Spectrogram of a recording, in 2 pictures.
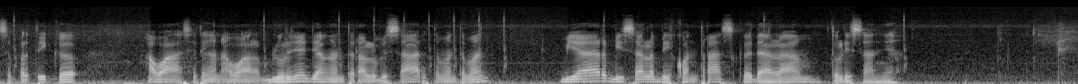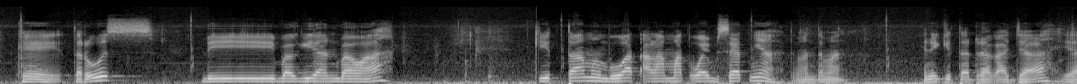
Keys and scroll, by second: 14.7 ctrl+c, 14.7 F10.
